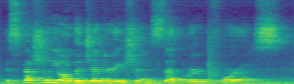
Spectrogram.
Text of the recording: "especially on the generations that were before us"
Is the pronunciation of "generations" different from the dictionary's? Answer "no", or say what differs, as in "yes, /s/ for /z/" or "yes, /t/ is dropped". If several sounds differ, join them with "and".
no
